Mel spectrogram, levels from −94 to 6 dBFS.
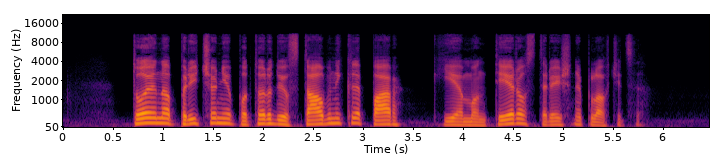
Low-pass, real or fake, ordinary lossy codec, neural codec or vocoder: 10.8 kHz; fake; MP3, 96 kbps; codec, 16 kHz in and 24 kHz out, 0.9 kbps, LongCat-Audio-Codec, fine tuned four codebook decoder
